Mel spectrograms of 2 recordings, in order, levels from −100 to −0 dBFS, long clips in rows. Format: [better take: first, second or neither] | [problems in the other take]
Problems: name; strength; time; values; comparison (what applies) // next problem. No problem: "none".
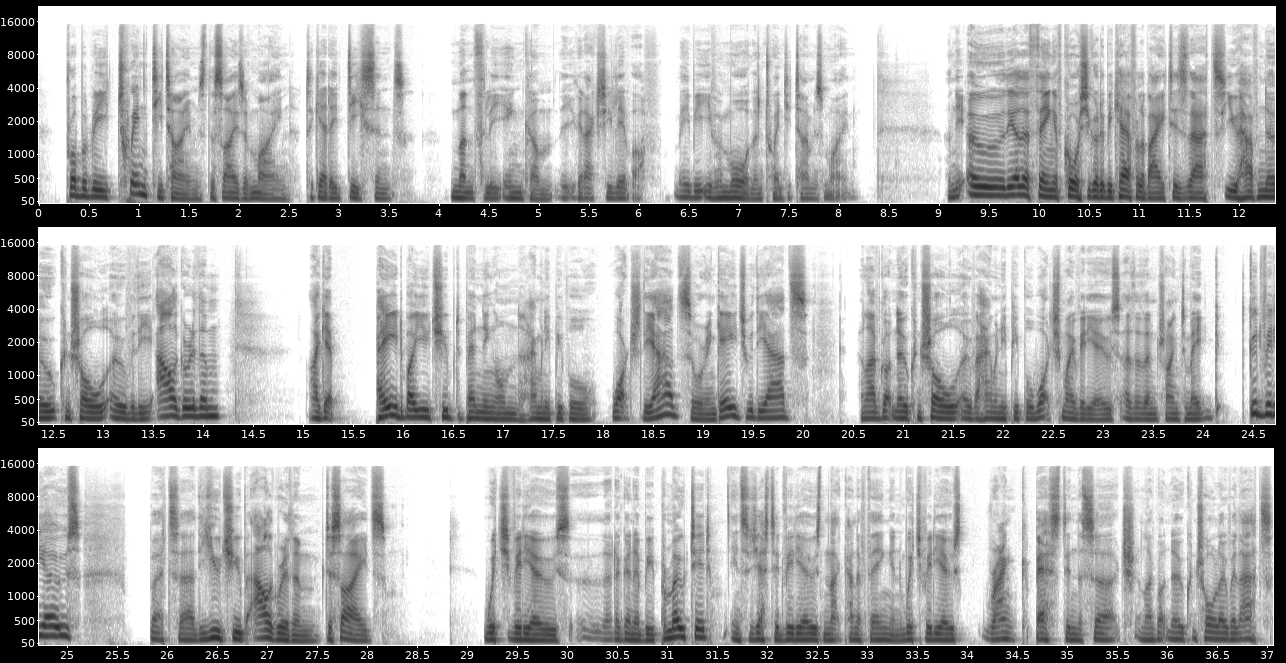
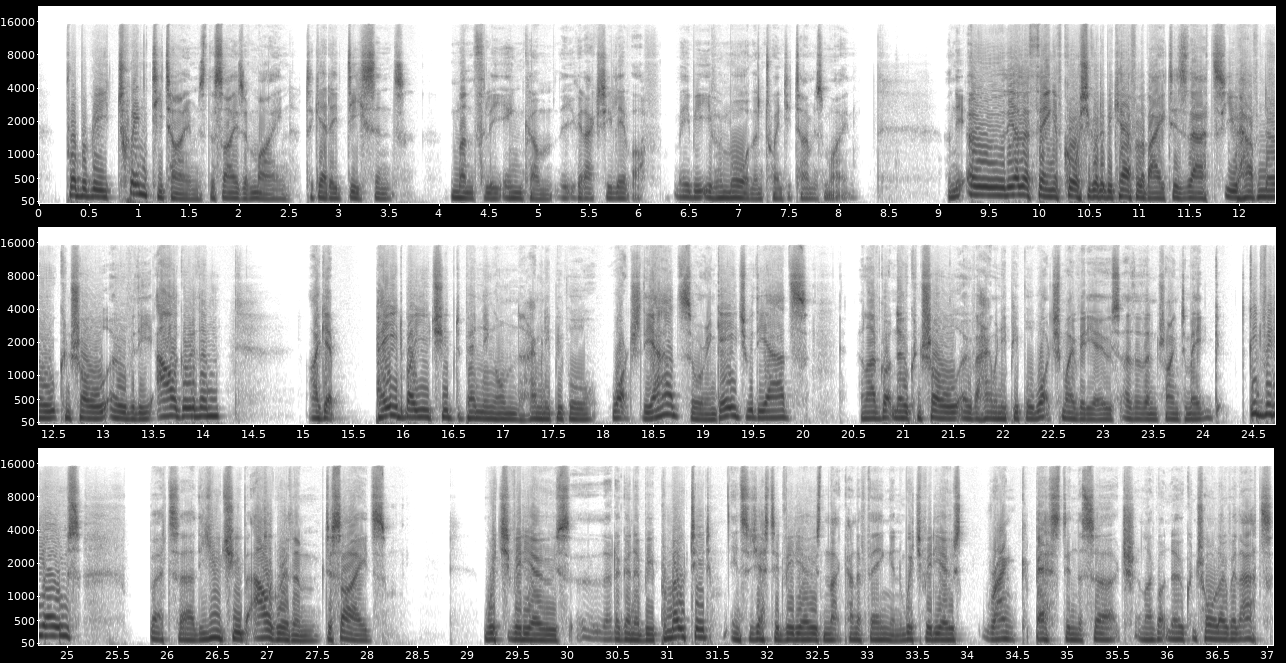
first | distortion; slight; 10% of the sound clipped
